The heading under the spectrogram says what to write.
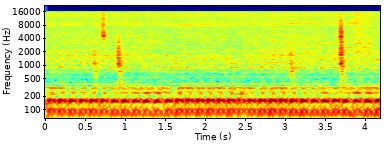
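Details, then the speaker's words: Toyota Tundra 2nd gen, engine idling while turning the steering wheel: sharp isolated popping sounds, along with recurring misalignment; worn steering rack bushings, typical with high mileage, lift and big tires. "this sound a popping sound okay now i have the truck running and then just listen to the sound when i'm trying to turn the steering wheel"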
